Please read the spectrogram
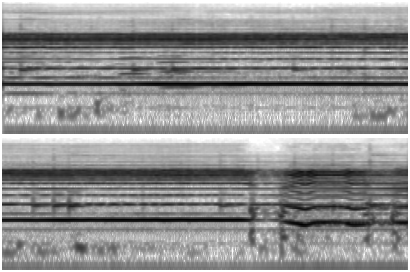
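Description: Male kirtan singer holding one long, steady note for about five seconds, then breaking into a wavering, ornamented phrase, over a sustained accompanying drone.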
